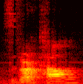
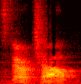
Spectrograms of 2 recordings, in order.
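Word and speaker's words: Zwerchhau: We can call this Zverkau, Zverchau, Zverhau. There are slightly different spellings and pronunciations. Of course, being, Canadian, our club, we say it's Zverchau because it just sounds fun. Zverch. Although it probably should be Zverkau if we were trying to be really German about it.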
